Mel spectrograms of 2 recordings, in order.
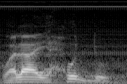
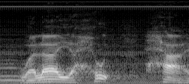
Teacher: Di ha-nya itu hamas, ada hembusan angin ya. Jadi angin dulu baru bunyi hurufnya.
